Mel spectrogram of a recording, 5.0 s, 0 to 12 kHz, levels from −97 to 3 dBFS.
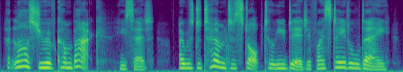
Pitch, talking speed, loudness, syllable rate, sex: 200 Hz, 250 wpm, -18 LUFS, 5.5 syllables/s, female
